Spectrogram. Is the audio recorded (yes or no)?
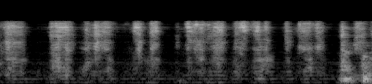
no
